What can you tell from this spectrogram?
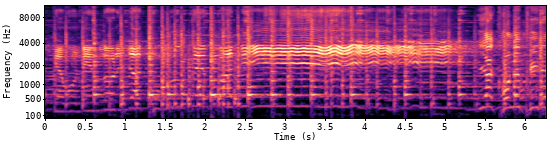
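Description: Instrumental interlude of Bengali kobi gaan accompaniment. A hand drum keeps a fast, steady rhythm under a melody instrument, which holds one long, wavering high note in the middle.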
